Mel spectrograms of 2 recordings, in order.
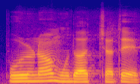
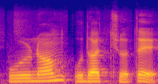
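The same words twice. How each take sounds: No difference in how they are said.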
